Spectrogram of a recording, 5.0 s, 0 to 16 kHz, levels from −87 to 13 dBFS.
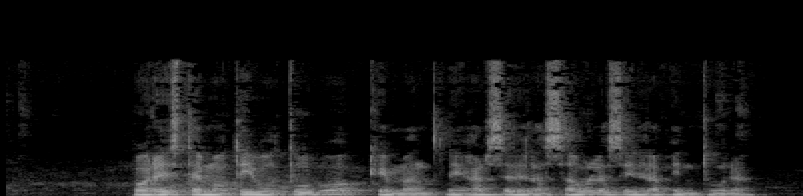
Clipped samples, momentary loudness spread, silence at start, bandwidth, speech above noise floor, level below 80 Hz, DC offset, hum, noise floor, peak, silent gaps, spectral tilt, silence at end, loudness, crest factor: under 0.1%; 8 LU; 0.85 s; 11.5 kHz; 37 dB; -58 dBFS; under 0.1%; none; -60 dBFS; -8 dBFS; none; -5.5 dB/octave; 0.3 s; -25 LUFS; 16 dB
